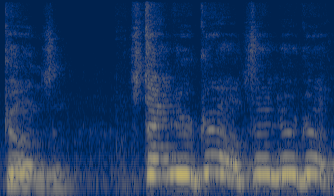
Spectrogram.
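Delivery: very high, loud American yell. Retold or imitated. Mocking shitty Americans yelling, very high and loud. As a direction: bellow like a gun nut. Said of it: "That's like".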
